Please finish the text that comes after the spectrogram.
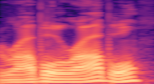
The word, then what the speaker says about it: Robel: When asked before the game how to pronounce Robel's name, he said Robel, like the Hamburglar.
